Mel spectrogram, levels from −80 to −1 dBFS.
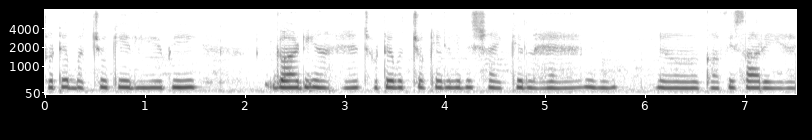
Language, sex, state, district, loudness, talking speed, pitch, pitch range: Hindi, male, Uttar Pradesh, Muzaffarnagar, -37 LUFS, 145 wpm, 235 Hz, 230-245 Hz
